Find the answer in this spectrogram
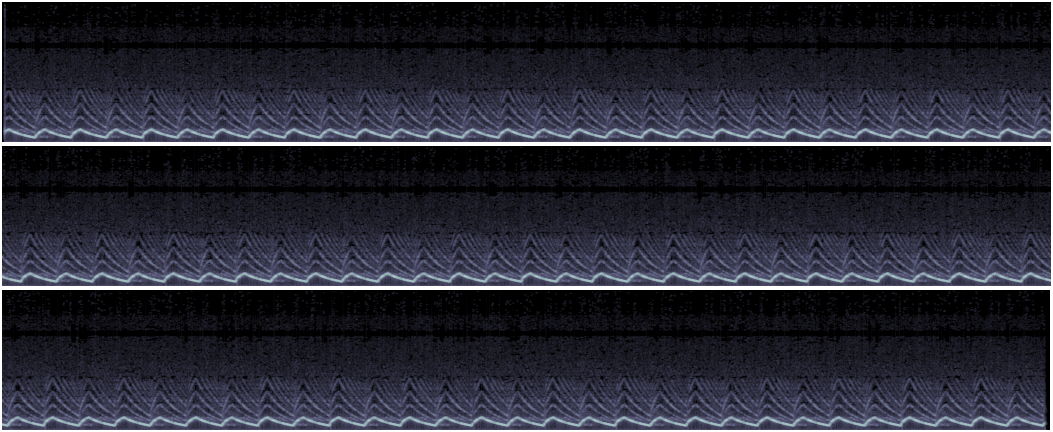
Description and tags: A looping siren sound for any use.
loop, sfx, siren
